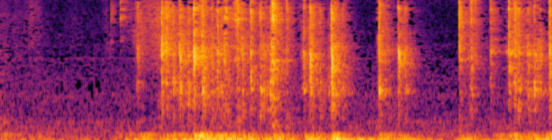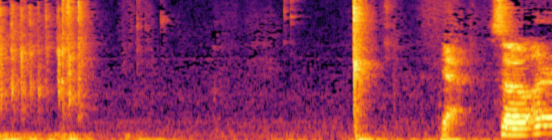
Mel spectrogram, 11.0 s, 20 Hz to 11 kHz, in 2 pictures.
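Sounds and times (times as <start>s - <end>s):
typing on computer keyboard: 1.1s - 7.2s.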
